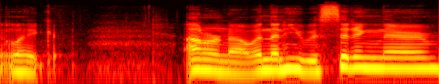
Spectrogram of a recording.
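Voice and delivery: ordinary talk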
